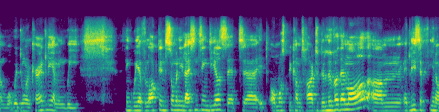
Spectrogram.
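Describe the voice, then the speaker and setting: Man, medium pitch, casual interview guest, halting speech with repeated words, self-deprecating. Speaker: podcast guest, company founder.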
